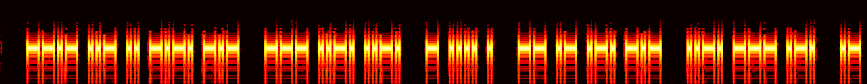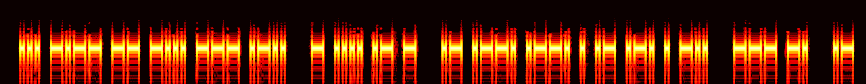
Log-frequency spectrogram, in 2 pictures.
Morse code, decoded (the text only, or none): QUICK OFF THE MARK FOR A SYMBOL THAT APPEARED ON A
